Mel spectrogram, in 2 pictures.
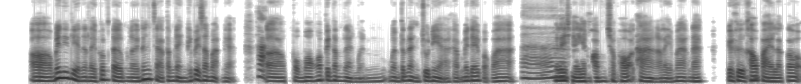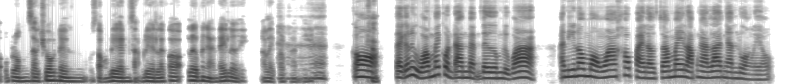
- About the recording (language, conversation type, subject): Thai, podcast, ถ้าคิดจะเปลี่ยนงาน ควรเริ่มจากตรงไหนดี?
- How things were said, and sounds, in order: in English: "Junior"; other background noise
